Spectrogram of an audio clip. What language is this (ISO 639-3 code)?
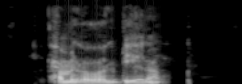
kab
